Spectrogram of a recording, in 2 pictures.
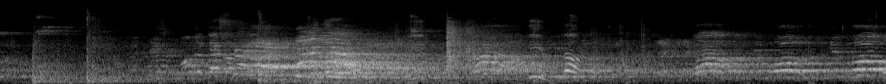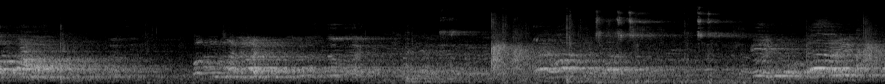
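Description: A ball is kicked and bounces on a hard court.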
